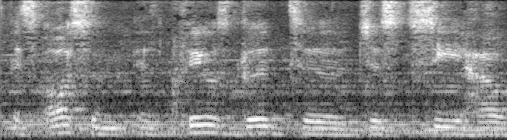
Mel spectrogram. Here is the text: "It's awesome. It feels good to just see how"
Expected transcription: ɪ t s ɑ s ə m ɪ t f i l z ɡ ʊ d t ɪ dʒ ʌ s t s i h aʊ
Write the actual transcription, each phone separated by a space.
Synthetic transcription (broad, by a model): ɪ t s ɑ s ə m ɪ t f i l z ɡ ʊ d t ɪ dʒ ʌ s t s i h aʊ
